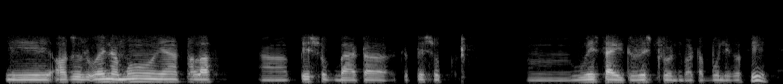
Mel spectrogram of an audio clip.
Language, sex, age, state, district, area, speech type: Nepali, male, 18-30, West Bengal, Darjeeling, rural, conversation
